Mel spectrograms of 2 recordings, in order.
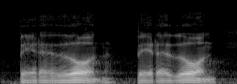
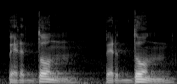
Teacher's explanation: En la mayor parte del mundo esta palabra se pronuncia con una D suave. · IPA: [ð]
